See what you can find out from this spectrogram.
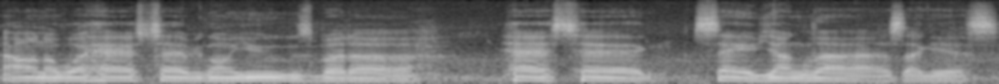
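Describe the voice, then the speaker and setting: Speaking at a moderate pace, a man with a fairly low voice keeps a flat, monotone delivery, and the room gives off an audible echo. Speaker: podcast host. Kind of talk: casual monologue podcast. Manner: halting, repeats words.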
